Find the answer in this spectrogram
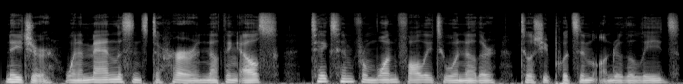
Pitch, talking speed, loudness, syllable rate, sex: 100 Hz, 210 wpm, -18 LUFS, 5.7 syllables/s, male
